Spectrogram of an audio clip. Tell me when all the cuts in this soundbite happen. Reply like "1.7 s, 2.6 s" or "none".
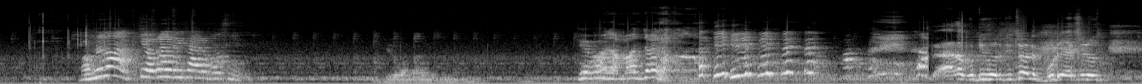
9.3 s

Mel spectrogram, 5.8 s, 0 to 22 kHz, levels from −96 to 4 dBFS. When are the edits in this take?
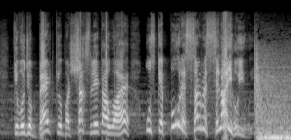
none

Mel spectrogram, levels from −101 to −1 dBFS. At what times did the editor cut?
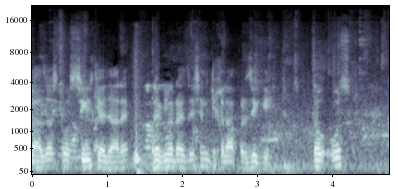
1.3 s

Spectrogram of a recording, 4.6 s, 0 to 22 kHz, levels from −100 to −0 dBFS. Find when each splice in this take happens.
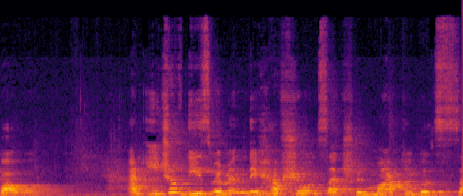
none

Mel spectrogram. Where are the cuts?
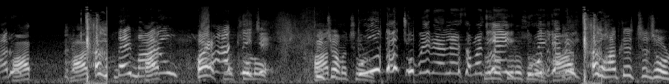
5.5 s

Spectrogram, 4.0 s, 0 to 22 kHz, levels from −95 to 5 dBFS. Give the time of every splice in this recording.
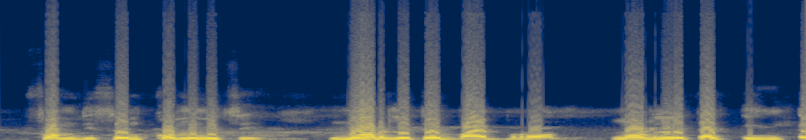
none

